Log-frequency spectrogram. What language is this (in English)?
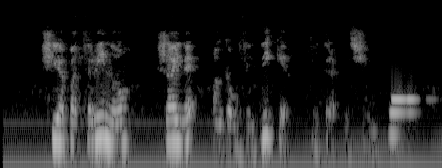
Esperanto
